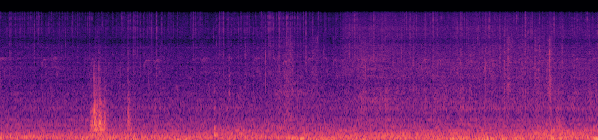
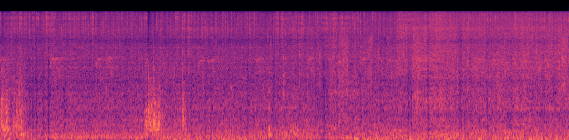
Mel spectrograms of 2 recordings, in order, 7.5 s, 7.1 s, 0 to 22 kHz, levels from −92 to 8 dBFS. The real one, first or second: first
